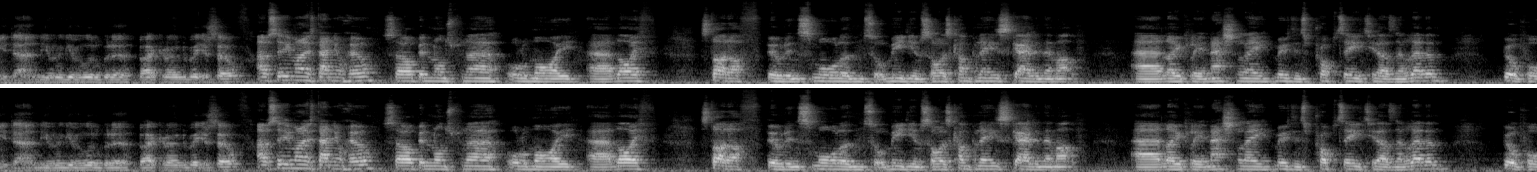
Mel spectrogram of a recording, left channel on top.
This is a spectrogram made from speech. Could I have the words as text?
Dan, do you want to give a little bit of background about yourself? Absolutely. My name's Daniel Hill. So I've been an entrepreneur all of my life. Started off building small and sort of medium-sized companies, scaling them up locally and nationally. Moved into property 2011. Built a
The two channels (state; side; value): normal; both; correlation 0.42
